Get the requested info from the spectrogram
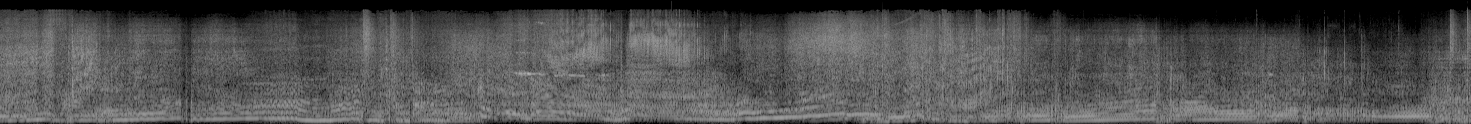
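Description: Rally car engines at full throttle, one car after another. Their pitch climbs and drops again and again through gear changes and lifts, with crackling exhaust backfires and pops.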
